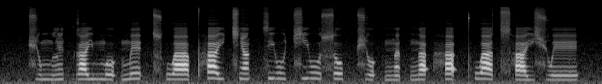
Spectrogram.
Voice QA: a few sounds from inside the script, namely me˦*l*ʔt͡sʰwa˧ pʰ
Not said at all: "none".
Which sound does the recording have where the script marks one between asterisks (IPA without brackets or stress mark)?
none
